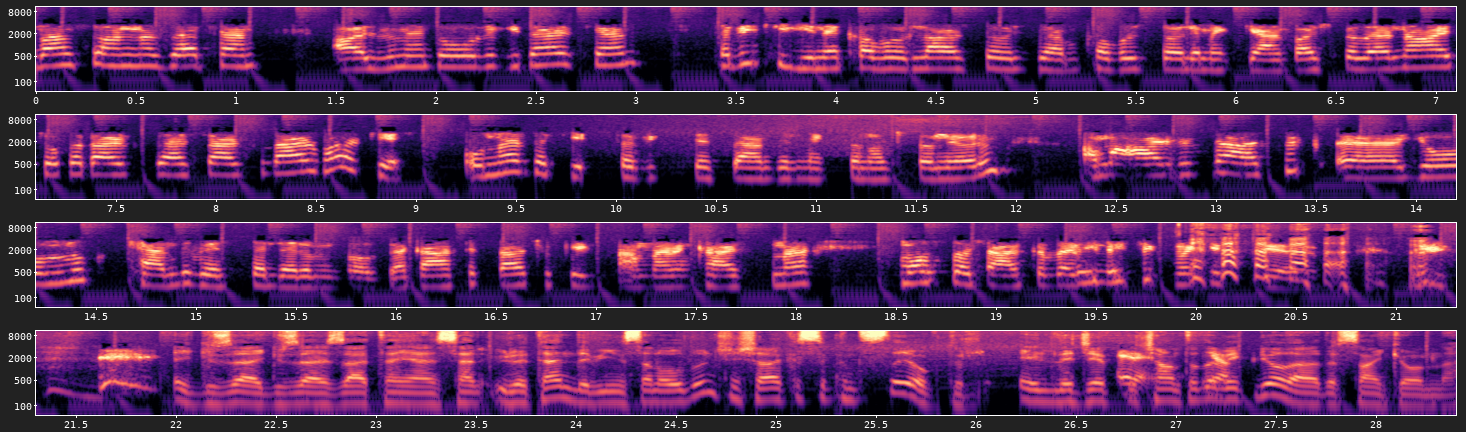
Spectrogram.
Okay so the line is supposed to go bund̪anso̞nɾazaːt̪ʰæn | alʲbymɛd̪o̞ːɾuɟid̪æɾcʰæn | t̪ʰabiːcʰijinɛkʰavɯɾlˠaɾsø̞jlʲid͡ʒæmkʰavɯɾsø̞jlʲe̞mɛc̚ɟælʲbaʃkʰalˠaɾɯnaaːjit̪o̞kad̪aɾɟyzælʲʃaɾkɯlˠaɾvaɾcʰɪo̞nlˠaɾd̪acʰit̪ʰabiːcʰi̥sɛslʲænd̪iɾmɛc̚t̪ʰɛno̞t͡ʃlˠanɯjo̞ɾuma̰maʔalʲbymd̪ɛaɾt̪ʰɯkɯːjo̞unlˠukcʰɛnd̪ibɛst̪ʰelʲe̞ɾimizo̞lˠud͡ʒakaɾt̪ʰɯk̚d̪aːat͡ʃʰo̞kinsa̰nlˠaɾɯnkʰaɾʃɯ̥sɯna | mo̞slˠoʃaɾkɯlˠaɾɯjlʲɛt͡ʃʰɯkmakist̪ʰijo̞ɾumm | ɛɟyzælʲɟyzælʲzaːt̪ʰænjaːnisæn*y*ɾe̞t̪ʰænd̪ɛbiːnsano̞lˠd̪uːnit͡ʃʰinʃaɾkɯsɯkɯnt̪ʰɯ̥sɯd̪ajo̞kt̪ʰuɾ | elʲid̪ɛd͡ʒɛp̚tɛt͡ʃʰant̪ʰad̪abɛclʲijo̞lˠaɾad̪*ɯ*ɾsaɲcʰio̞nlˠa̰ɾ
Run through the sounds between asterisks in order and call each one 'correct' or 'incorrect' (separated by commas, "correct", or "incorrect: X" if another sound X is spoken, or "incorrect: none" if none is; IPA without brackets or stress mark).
correct, correct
